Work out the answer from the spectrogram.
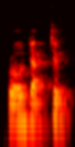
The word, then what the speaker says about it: productive: The word is productive. The stress is on du.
